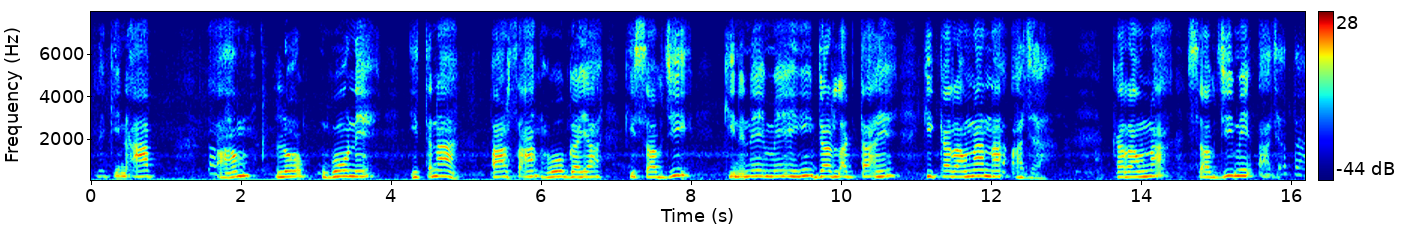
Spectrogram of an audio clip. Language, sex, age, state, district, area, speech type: Hindi, female, 45-60, Uttar Pradesh, Ghazipur, rural, spontaneous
